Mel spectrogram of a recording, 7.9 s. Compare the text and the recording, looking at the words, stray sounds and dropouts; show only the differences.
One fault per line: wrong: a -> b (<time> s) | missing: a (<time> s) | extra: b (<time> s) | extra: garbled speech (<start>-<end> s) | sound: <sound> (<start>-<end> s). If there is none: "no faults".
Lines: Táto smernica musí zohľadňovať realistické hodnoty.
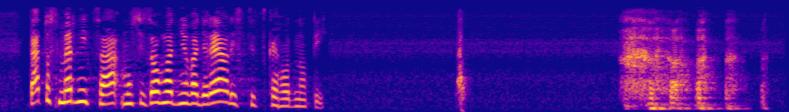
sound: whoosh (4.6-4.8 s)
sound: laugh (6.2-7.8 s)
